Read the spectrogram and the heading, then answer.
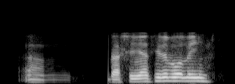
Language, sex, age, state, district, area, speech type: Punjabi, male, 18-30, Punjab, Shaheed Bhagat Singh Nagar, urban, conversation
